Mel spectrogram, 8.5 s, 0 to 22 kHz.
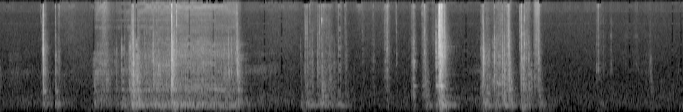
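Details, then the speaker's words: Pioneer DVL-K88 laserdisc player bought as junk from Japan, first CD test: quiet clicks and short whirring bursts as the tray loads and disc spins up cleanly, then plays; normal loading and spin-up. "Oh, play. Excellent. At least I've got a working CD player."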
